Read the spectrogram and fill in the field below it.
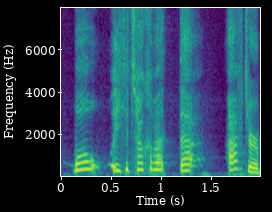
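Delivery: high-pitched flustered dodge. Retold or imitated. Answering husband's threesome offer, flustered and high. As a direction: squeak it out, caught off guard.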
